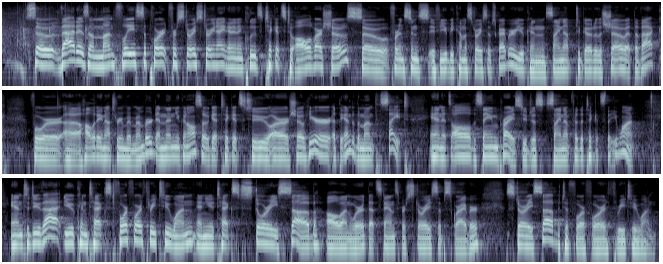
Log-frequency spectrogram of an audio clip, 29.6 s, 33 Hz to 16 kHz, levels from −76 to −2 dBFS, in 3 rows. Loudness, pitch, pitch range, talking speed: -22 LUFS, 120 Hz, 110-145 Hz, 215 wpm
